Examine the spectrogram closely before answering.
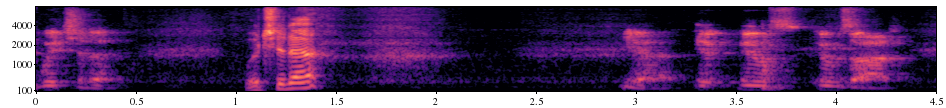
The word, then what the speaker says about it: Wichita: Wichita, that's right. How do you guys say it? What did I say? Did I say something different? I don't think so. You for sure said Wichita.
